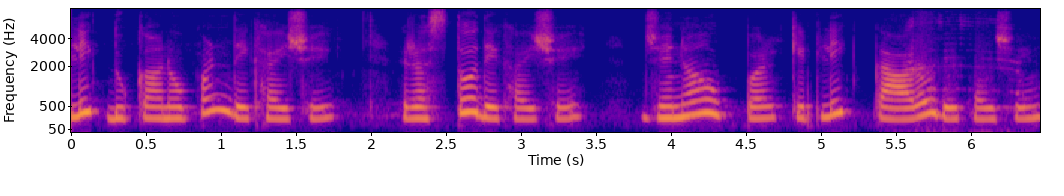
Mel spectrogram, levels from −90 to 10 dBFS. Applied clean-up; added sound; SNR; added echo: neural separator model SepFormer DNS4.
